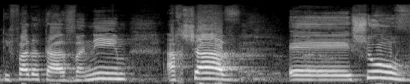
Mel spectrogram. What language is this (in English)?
Hebrew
